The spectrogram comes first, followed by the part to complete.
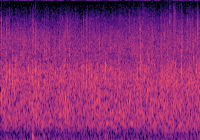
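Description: Congregation applauding steadily.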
